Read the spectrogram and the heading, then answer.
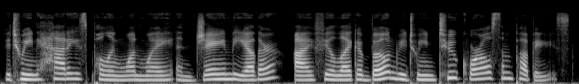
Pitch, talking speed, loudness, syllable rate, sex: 230 Hz, 185 wpm, -16 LUFS, 5.1 syllables/s, female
